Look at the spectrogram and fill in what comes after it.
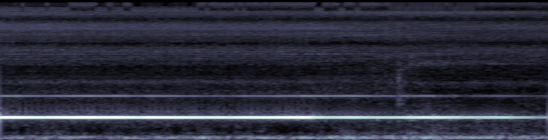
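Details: Tonal humming from an A.O. Smith water heater: a steady, pure singing tone held at one pitch throughout over a faint low rumble; cause unknown.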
